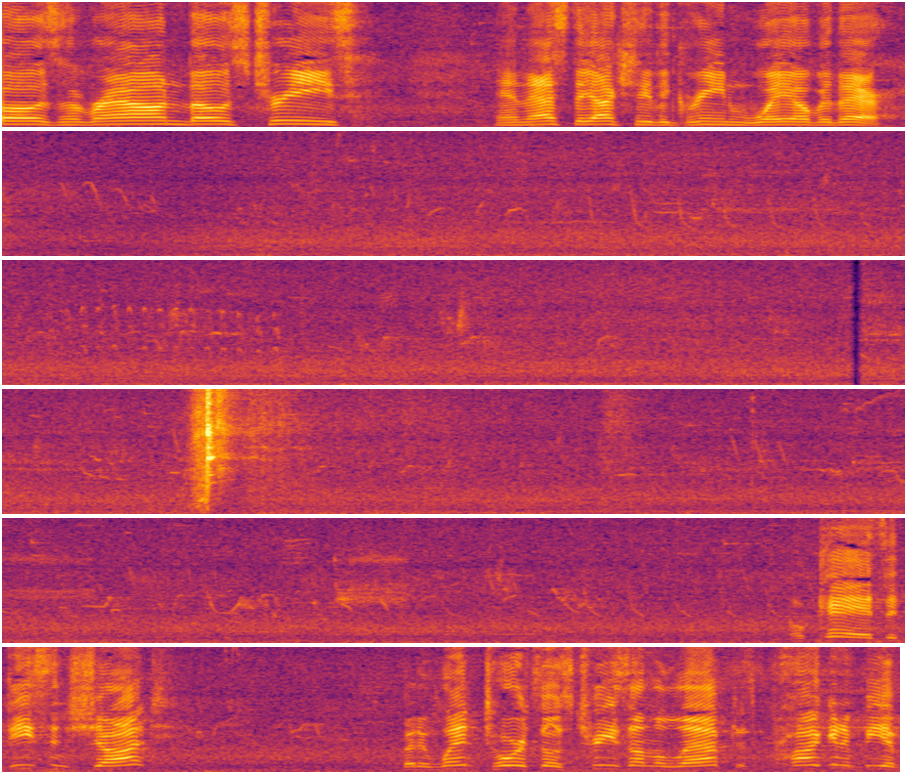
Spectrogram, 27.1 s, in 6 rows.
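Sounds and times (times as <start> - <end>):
golf ball struck crack: 14.4 - 15.2.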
